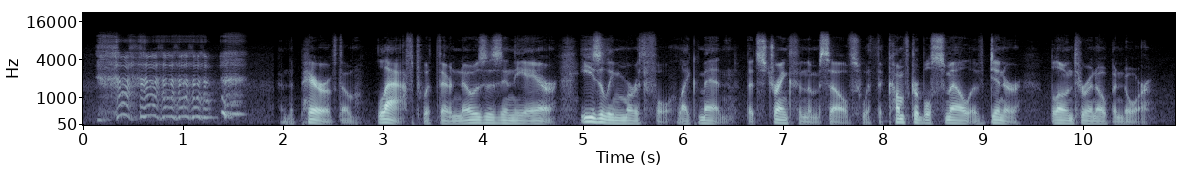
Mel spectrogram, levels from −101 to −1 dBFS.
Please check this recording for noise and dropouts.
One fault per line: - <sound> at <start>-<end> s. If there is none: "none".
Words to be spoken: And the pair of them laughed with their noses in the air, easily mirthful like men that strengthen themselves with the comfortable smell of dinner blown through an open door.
- laugh at 0.1-1.7 s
